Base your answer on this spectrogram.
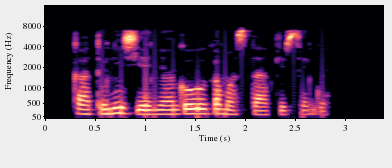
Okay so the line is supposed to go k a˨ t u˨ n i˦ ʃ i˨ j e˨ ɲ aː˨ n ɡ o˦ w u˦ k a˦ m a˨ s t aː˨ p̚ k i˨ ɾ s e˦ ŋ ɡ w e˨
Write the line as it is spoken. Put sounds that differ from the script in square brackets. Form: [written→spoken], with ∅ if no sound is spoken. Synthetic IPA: k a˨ t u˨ n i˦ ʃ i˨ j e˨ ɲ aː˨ [n→ŋ] ɡ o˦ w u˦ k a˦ m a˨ s t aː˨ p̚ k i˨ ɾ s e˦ ŋ ɡ w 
